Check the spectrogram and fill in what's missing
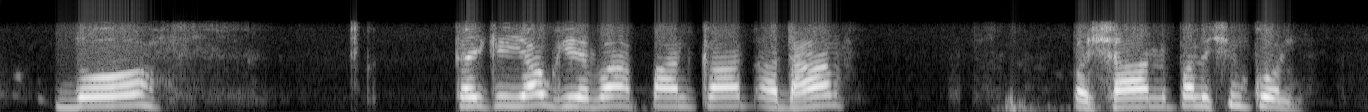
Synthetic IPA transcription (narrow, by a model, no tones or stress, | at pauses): d̪o | kɐikejawkʰebapaːnkaʈad̪ʱaːɾ | pɐʃaːlupɐlit͡ʃʰinkon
